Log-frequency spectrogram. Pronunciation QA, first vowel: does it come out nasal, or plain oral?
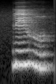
nasal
